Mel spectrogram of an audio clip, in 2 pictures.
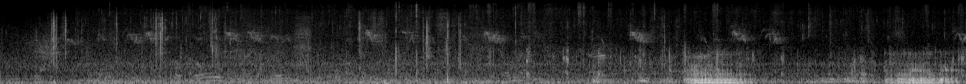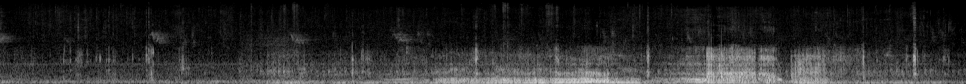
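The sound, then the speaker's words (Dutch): A wolf sniffs right up against the microphone and chews on a calf leg, with close, muffled snuffling bursts, wet crunching and scattered clicks coming and going unevenly. “Ja, dat is een wolf die aan de microfoon snuffelt en een kalfspoot aan het eten is.”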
